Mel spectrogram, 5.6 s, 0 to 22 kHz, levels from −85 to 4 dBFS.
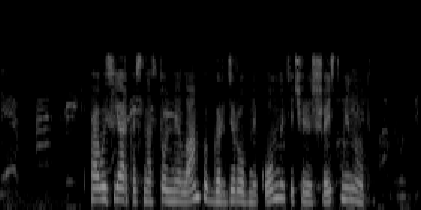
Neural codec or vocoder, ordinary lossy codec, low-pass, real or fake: none; MP3, 32 kbps; 7.2 kHz; real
